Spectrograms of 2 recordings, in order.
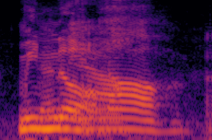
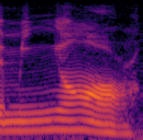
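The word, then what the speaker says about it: De Miñaur: ¿Minaur? De Minor. – Minor. – Porque es con ñe, de hecho, de Miñor. Ah, ok, bueno. el señor Miñor.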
